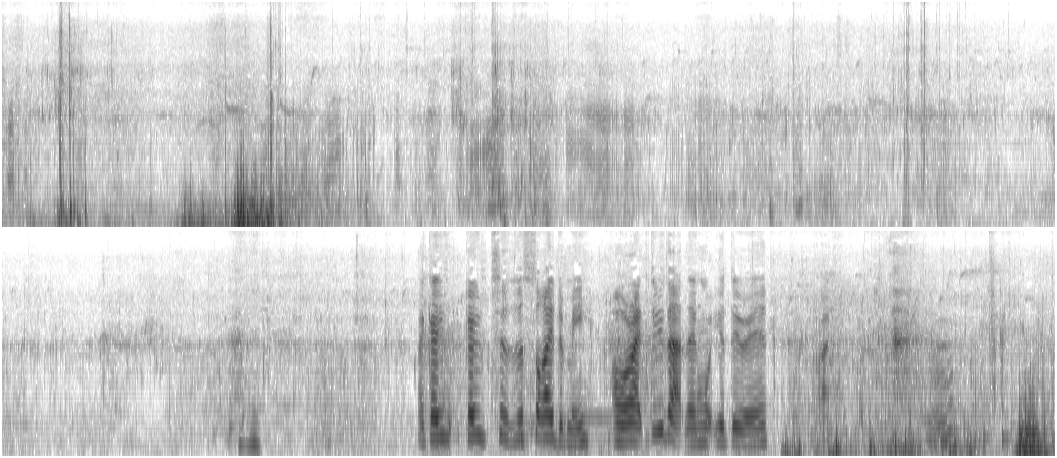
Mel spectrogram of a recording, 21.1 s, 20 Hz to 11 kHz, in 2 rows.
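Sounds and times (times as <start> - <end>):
water lapping around kayak: 0.0 - 21.0.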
